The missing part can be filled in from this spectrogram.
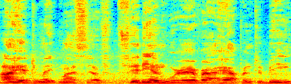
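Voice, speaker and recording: There is noticeable background noise as a man talks at a moderate pace. His fairly high voice stays in a flat monotone. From southeast Missouri. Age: 70s. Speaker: army veteran. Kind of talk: oral history interview. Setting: convention floor.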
